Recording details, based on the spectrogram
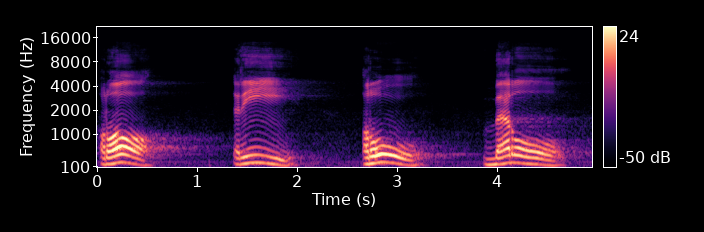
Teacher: sifat takrir, getaran, dan getarannya ini hanya cukup satu kali saja, tidak boleh lebih dari satu kali.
